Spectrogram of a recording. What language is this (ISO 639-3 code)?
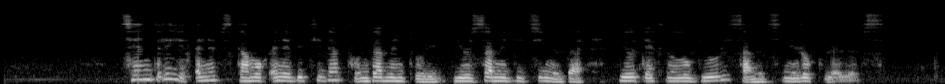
kat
